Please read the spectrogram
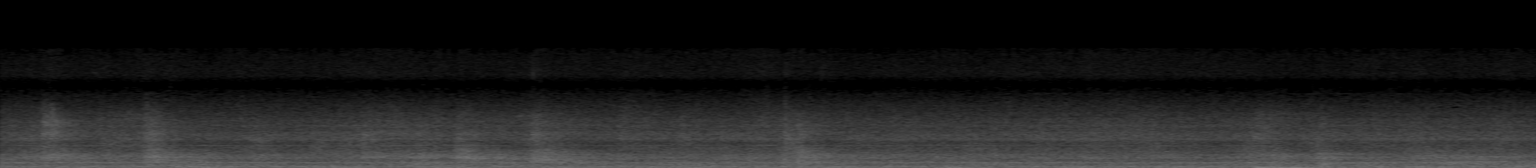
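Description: Steady low hum and rumble of ice-arena machinery, with a few fixed low tones. Faint short scrapes of skates on ice come now and then, and a brief louder low thump comes near the end.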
